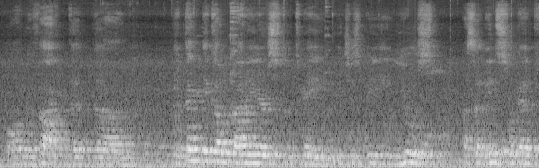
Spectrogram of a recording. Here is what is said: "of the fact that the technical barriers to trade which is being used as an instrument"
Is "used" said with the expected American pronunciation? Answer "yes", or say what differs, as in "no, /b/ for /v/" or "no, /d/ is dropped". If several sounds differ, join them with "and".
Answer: no, /s/ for /z/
